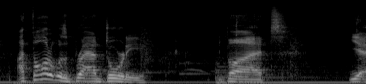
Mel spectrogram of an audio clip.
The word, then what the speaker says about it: Daugherty: here we got Brad Daugherty I think that's how you pronounce his name I know it's spelled daughtery but I think it's pronounced like Dougherty I could be wrong about that but we got him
